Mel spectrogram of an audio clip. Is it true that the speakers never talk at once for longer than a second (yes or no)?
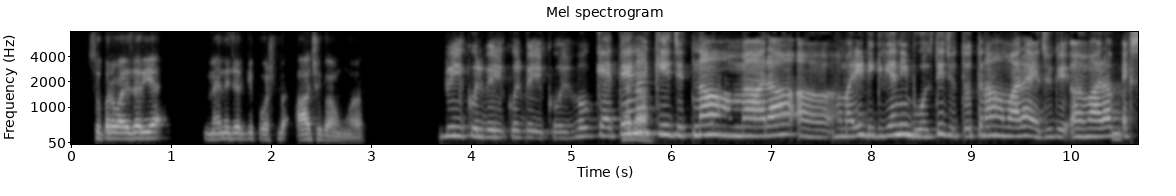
yes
